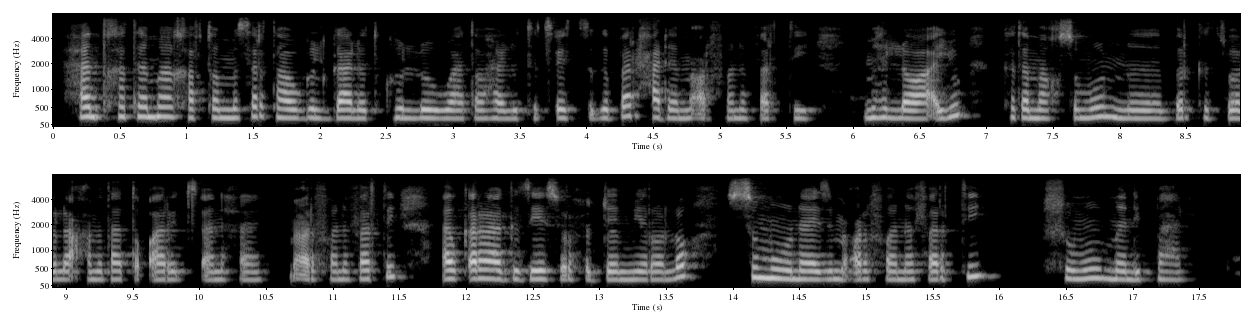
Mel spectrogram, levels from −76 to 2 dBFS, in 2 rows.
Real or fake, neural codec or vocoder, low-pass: fake; vocoder, 24 kHz, 100 mel bands, Vocos; 7.2 kHz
